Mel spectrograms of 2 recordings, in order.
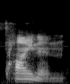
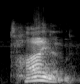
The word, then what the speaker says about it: Tynion: no it's the the the classic irish spelling would be more t-y-n-a-n and my family still pronounces it that way but it hasn't been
